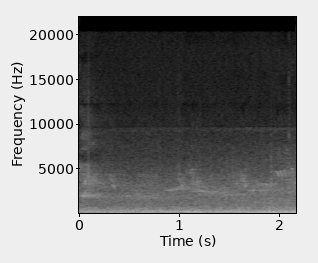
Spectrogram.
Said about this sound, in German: Jetzt kommt gerade ein Zug da vorbei, vielleicht hört man es. Wir müssen kurz warten.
